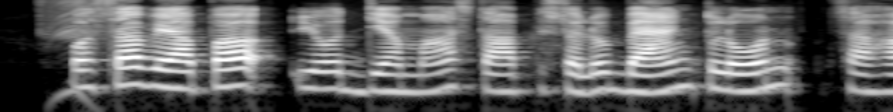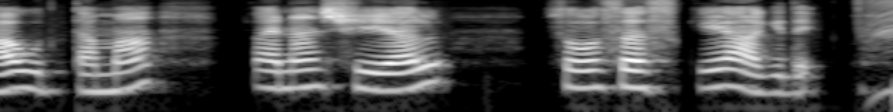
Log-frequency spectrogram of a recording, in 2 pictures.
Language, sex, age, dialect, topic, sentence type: Kannada, male, 41-45, Mysore Kannada, banking, statement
